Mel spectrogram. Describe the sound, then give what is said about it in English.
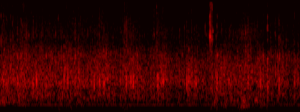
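Audience applause greeting a panel coming onstage: dense, continuous clapping from many hands, steady and fairly faint throughout, with no break. “You will greet them as they come, will you not? Will you give them your love and applause?”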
